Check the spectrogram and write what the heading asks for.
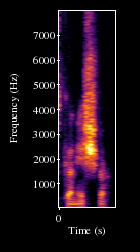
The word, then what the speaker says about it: Ganesh: And her son, the elephant-headed god, is Ganesha, or Ganesh without the A at the end. In Bengal, it's pronounced Ganesh.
